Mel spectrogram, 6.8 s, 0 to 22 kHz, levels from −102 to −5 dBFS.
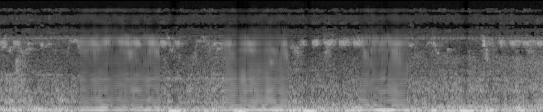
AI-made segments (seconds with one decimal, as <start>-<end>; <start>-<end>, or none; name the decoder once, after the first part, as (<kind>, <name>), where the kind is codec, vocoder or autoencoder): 1.0-2.0 (vocoder, BigVGAN v2); 2.8-3.6; 4.5-5.1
